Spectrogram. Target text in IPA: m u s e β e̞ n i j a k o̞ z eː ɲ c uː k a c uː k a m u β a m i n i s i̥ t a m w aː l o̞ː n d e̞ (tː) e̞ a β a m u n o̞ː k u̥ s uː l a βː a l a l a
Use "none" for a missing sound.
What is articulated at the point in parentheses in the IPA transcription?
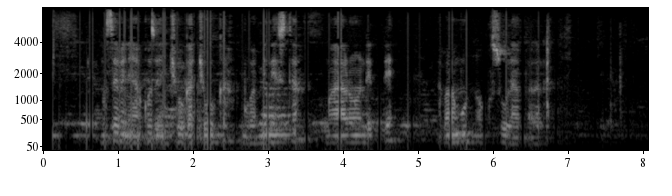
dː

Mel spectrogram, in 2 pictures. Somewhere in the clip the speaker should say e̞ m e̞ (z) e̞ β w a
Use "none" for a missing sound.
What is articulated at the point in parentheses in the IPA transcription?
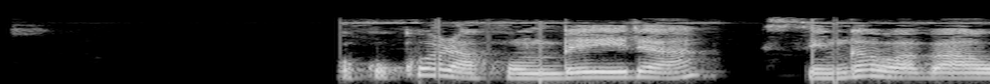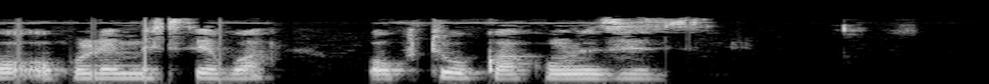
s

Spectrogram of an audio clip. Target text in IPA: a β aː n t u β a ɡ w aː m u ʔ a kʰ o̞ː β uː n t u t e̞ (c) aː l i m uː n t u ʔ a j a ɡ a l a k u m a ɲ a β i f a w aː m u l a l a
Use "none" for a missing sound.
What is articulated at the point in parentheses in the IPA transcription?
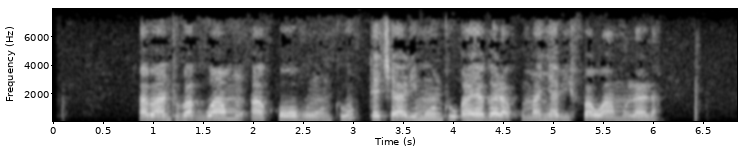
c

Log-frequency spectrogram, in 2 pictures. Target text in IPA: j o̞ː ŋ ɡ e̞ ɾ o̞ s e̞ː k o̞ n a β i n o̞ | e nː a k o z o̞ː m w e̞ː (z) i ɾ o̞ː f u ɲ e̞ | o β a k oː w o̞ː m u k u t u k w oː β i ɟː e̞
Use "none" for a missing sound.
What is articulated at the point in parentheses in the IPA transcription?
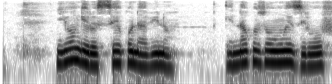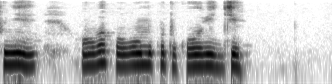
z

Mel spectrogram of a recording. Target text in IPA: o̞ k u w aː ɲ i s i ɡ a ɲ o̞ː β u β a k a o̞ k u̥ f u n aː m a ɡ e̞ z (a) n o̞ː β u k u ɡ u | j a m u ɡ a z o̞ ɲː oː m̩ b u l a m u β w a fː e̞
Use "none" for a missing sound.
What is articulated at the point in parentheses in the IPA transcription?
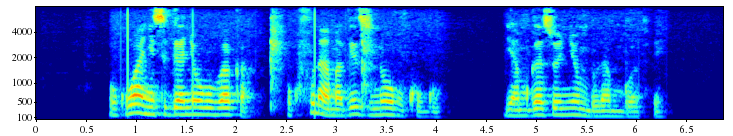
i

